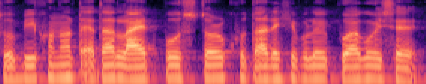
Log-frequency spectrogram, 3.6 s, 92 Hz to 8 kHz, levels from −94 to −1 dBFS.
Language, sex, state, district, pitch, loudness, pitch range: Assamese, male, Assam, Hailakandi, 125 Hz, -20 LUFS, 120-130 Hz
